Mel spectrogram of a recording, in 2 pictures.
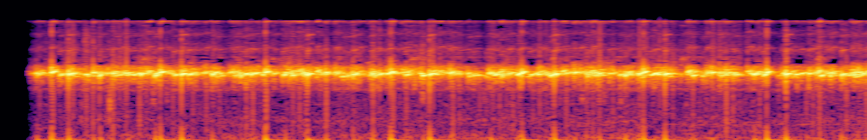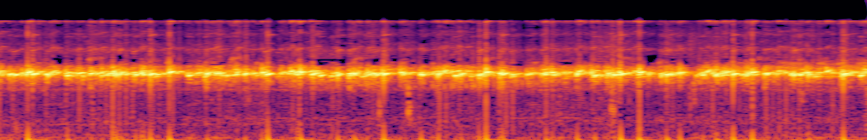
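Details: A dense chorus of male nitid reed frogs (Hyperolius nitidulus) in Ghana gives high, glassy, tinkling bell-like mating calls without pause to attract females.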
